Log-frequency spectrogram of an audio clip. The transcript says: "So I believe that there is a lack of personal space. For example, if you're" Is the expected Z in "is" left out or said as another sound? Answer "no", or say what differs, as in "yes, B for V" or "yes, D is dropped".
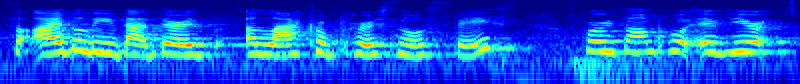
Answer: no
